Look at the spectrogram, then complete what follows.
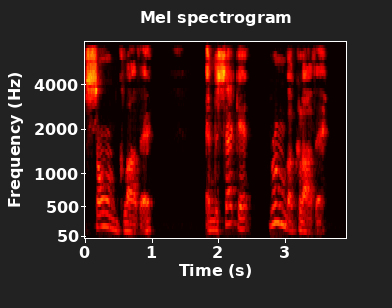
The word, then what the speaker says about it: son clave: though it looks like san clave is actually pronounced son clave and the second rumba clave these can then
